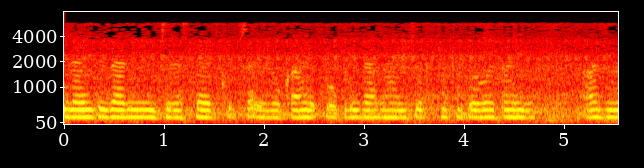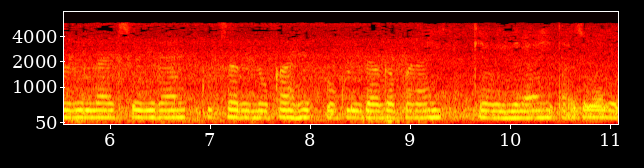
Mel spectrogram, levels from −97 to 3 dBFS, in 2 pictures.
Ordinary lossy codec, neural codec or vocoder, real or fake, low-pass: MP3, 24 kbps; none; real; 7.2 kHz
